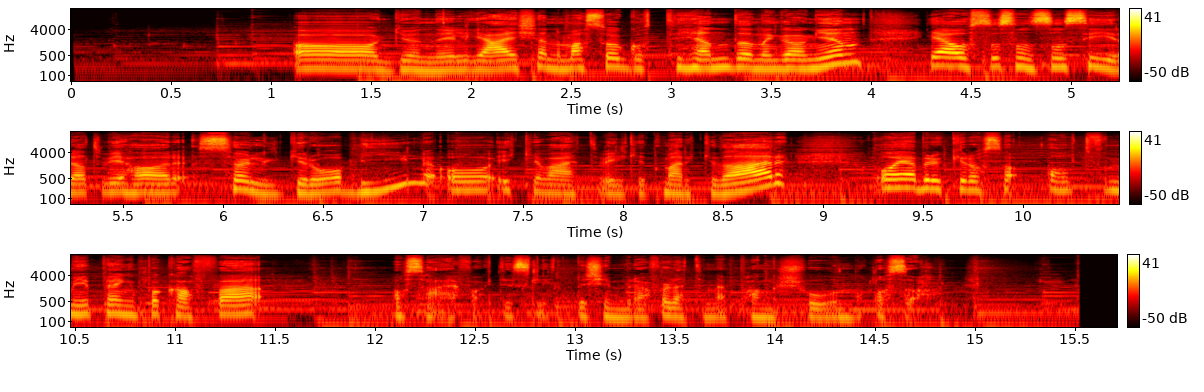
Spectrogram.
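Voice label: Norwegian conversational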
